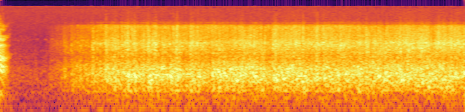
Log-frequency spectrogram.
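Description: A group of men run and shuffle across pavement.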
